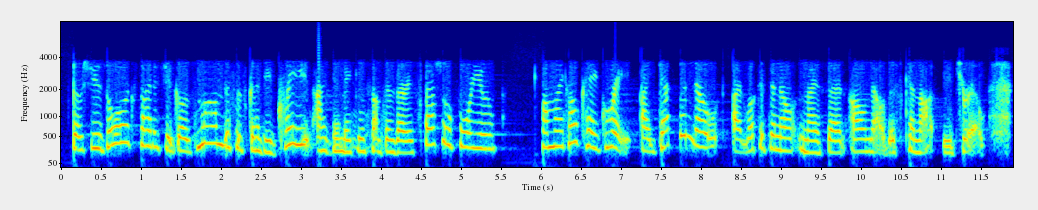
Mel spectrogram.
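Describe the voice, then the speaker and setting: Over background music, a woman with a high voice talks at a moderate pace, her pitch swinging very widely while her loudness stays very even. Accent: American. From New York. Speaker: radio talk show host. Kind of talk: radio interview. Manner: animated.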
